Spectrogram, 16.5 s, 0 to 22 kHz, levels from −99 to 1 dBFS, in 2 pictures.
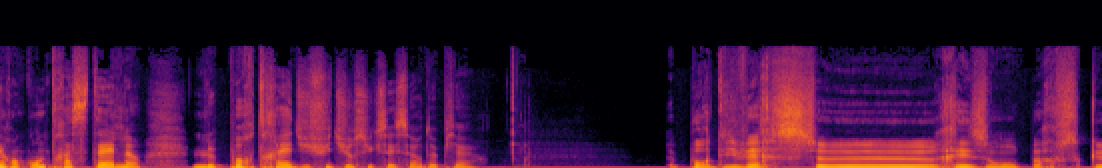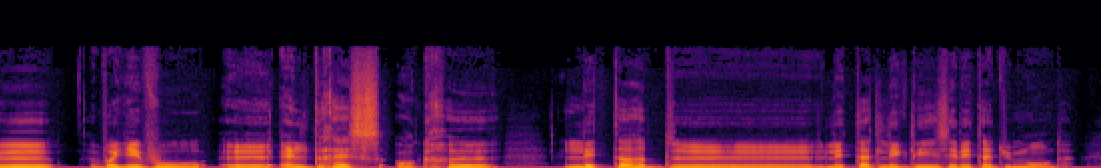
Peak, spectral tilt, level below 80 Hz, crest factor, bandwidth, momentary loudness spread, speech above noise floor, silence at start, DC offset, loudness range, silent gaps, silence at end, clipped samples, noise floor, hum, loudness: -6 dBFS; -6 dB/octave; -42 dBFS; 18 dB; 16 kHz; 11 LU; 50 dB; 0 s; 0.9%; 6 LU; none; 0.25 s; under 0.1%; -74 dBFS; none; -25 LUFS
